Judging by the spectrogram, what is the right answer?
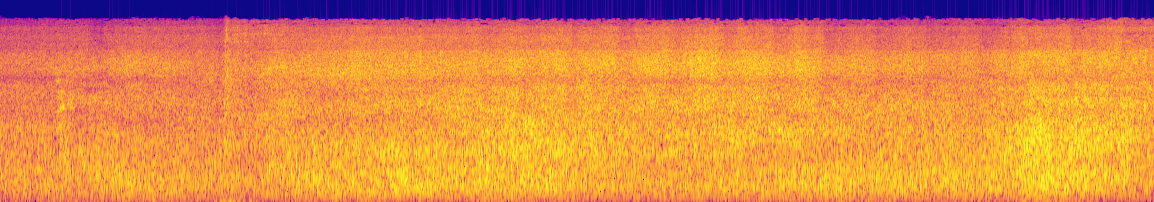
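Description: Ocean surf breaking on a sandy beach, with wind buffeting the microphone; the wash swells louder as waves break, most strongly near the end.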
